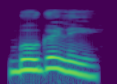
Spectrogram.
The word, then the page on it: ಬೊಗಳೆ: bogaḷe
